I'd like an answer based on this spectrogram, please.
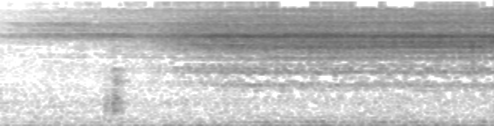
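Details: Rattlesnake, a dangerous venomous snake, shaking the tip of its tail very fast: a dry, hissing, maracas-like buzz that starts faint and swells after about a second into a steady, high, continuous rattle.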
